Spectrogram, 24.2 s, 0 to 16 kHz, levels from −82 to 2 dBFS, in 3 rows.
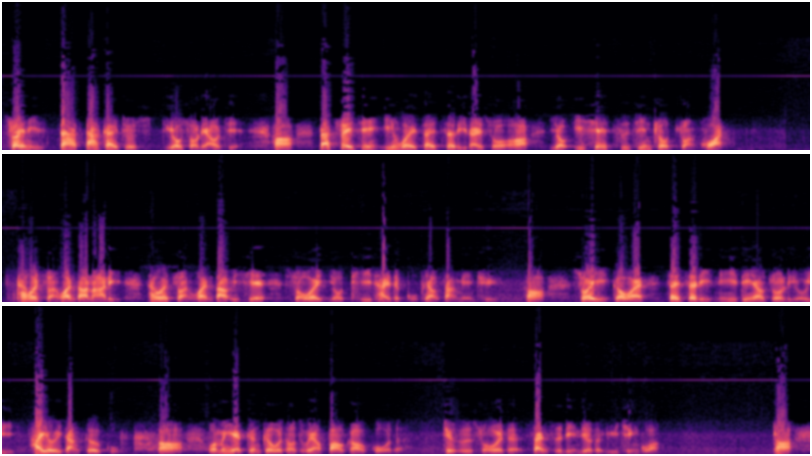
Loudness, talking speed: -17 LUFS, 260 characters per minute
